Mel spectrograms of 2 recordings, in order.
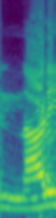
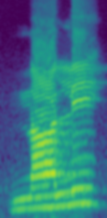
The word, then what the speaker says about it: नाली: हमने उच्चारण ल नहीं किया, उच्चारण तो शुद्ध क्या होना चाहिए? नाली, गाली और कालू।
